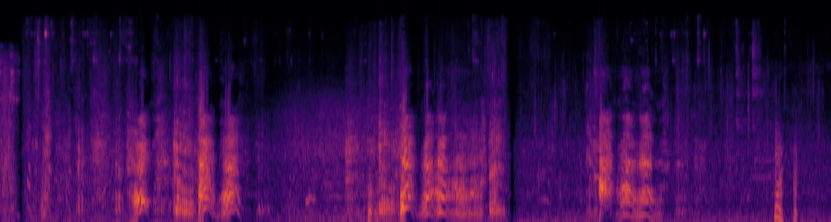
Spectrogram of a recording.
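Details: Two dogs, Rosy and Rocky, romp at Seal Point Dog Park, with Rosy trying to bite Rocky's tail. Harsh, rough barks and growly bursts arrive in clusters near seconds two, five and eight over steady outdoor background noise.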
